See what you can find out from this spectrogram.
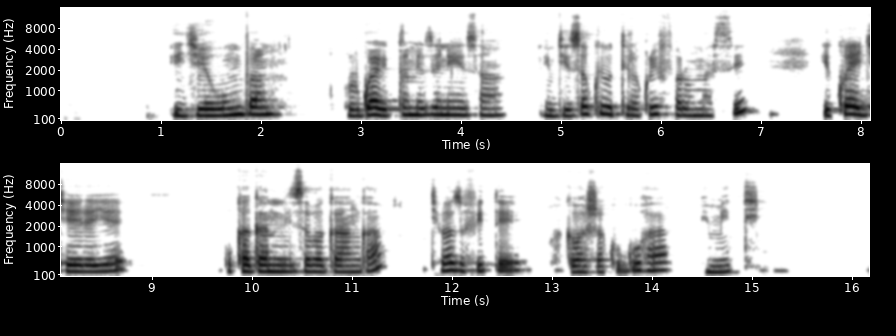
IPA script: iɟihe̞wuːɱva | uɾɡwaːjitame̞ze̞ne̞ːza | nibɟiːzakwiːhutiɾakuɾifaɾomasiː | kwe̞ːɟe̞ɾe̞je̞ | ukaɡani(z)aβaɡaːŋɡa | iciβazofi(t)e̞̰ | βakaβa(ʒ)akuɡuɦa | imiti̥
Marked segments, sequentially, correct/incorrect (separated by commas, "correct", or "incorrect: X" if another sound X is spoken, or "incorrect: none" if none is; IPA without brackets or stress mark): correct, correct, incorrect: ʃ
